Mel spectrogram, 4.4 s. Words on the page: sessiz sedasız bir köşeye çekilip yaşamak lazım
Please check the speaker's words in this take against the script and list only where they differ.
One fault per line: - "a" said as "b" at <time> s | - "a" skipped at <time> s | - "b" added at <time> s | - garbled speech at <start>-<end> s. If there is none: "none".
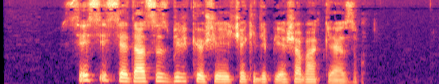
none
